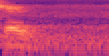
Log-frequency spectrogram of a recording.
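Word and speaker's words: Seoul: the zoo we made it installed what is pronounced soul South South Korea whatever come on he's supposed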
